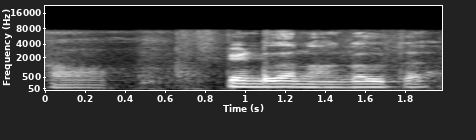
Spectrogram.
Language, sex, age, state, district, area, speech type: Punjabi, male, 30-45, Punjab, Firozpur, rural, spontaneous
